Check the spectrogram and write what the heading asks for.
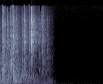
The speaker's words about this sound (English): Hey, kiss the dice for me, y'all. Just... Okay, fantastic. Here comes the lucky dice.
